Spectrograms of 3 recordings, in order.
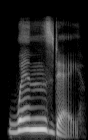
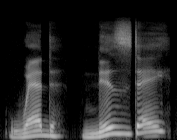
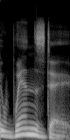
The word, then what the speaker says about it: Wednesday: Wednesday. Wed day. But we say Wednesday. Right. Exactly. The spelling is strange, but we say Wednesday.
